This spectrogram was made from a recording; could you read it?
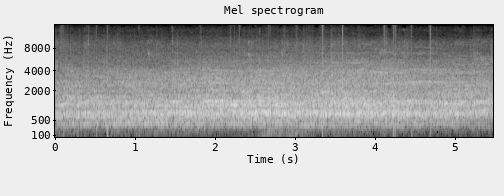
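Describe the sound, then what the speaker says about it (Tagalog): A basketball crowd in Minalin roars and cheers after a missed free throw at a close DELTA CUP 2023 game, a loud, steady wall of voices with sharp ball bounces and thuds cutting through. "At nabuhay ang crowd ng Minalin."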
